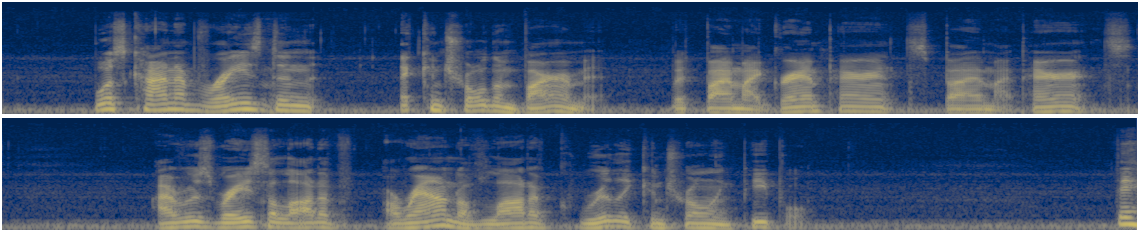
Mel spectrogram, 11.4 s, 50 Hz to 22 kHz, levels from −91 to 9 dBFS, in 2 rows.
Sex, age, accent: male, 30-49, American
